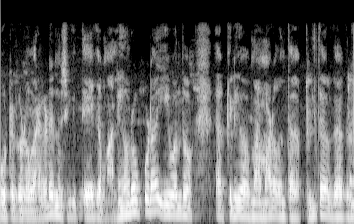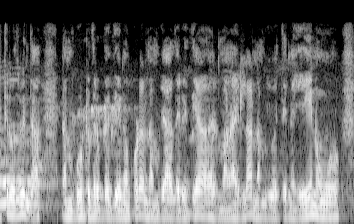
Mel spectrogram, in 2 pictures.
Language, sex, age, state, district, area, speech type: Kannada, male, 60+, Karnataka, Mysore, urban, spontaneous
